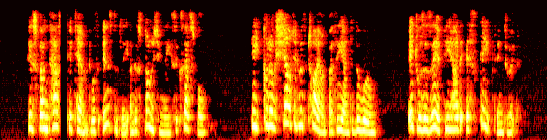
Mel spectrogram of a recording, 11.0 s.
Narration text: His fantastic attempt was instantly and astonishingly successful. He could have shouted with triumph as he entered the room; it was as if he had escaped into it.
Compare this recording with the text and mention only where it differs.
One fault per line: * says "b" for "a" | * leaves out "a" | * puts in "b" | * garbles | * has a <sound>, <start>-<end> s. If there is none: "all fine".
* has a dropout, 1.2-1.3 s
